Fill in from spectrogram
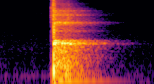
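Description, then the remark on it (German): A Flensburger swing-top beer bottle pops open with one sharp, loud plop, followed by a short ringing glassy tail that fades within about half a second. No voices accompany it. “Flensburger hat daraus ja wirklich eine Marke gemacht, aus dem Plop”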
